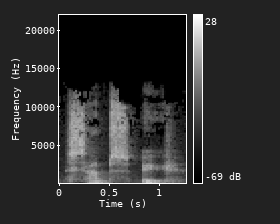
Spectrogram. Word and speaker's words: Samsø: Men det er jo ikke helt rigtigt udtalt. I virkeligheden, så hed øen jo ikke Samsø. Den hed Samsø. Samsø.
